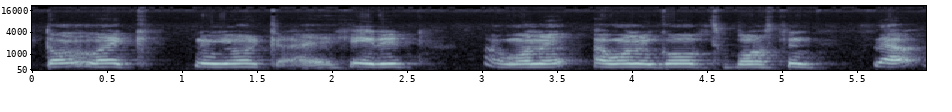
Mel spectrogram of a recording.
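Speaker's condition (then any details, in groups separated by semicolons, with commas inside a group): Cerebral palsy; from birth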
